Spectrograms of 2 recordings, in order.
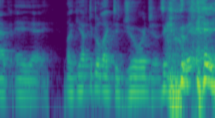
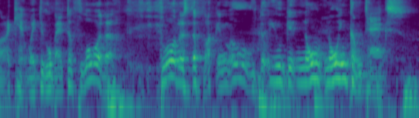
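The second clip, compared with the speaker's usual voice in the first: mock New Jersey accent, higher and quieter; 5 semitones higher, 7 dB quieter than usual. Imitating people from Jersey who talk about Florida: imitating a New Jersey accent. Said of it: "Since you brought up the accent".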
